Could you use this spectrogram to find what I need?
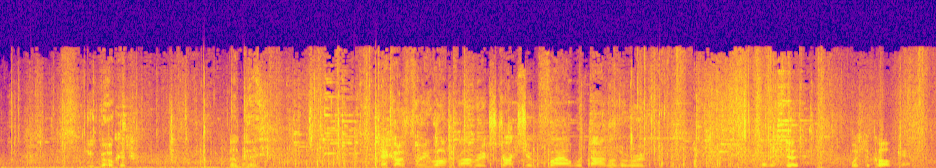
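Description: A man speaks briskly, close by.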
